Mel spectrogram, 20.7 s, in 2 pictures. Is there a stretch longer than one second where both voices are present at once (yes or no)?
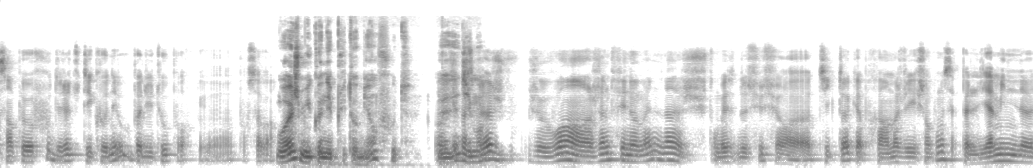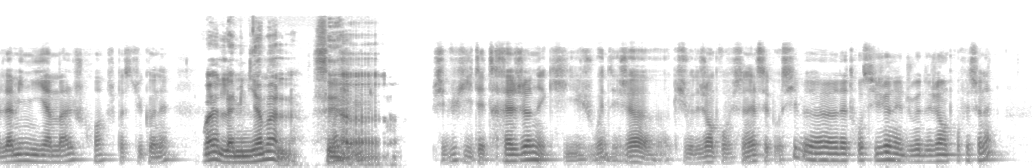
no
